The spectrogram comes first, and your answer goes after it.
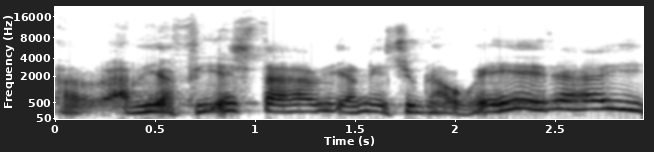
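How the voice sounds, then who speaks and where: Very slowly, a woman speaks in a fairly high pitch with lively intonation and a dark, mellow tone. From Cantabria, Spain. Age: 80s+. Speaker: seamstress. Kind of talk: oral history interview answer.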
